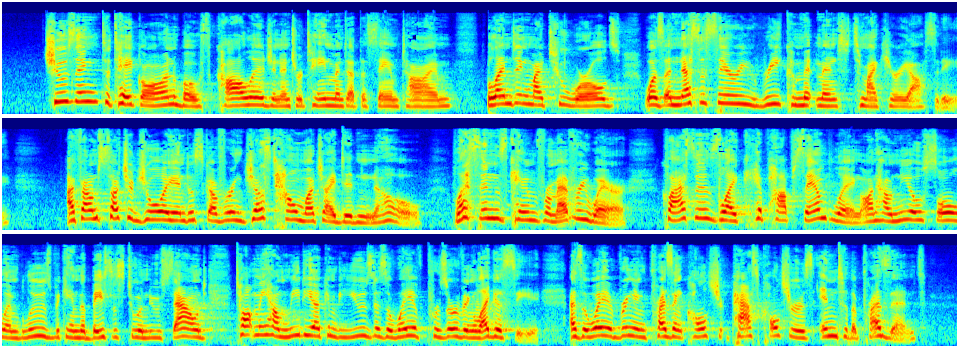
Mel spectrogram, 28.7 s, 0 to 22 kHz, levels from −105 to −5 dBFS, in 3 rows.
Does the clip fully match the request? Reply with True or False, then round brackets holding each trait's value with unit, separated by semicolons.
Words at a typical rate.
True (175 wpm)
